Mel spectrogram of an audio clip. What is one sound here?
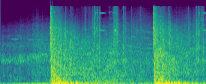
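A sniper rifle fires loud booming shots that echo away.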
